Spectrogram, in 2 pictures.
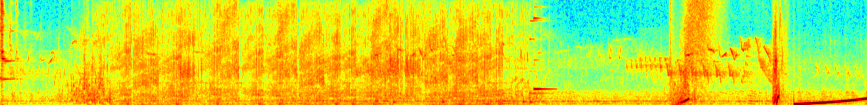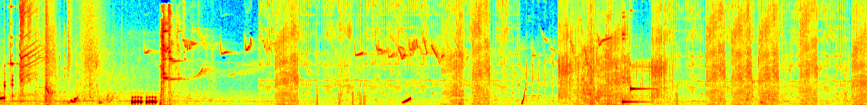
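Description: A fishing reel whirs steadily while a fish is reeled in.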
